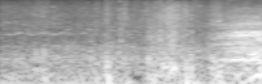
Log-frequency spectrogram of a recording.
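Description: A horse whinnies in a rising, drawn-out neigh in the video game Ghost of Tsushima, fairly faint, building toward the end of the brief moment.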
